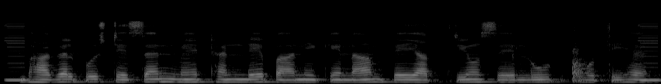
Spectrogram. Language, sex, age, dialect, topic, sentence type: Hindi, male, 18-24, Awadhi Bundeli, agriculture, statement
